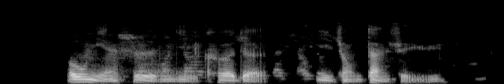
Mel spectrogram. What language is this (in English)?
Chinese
